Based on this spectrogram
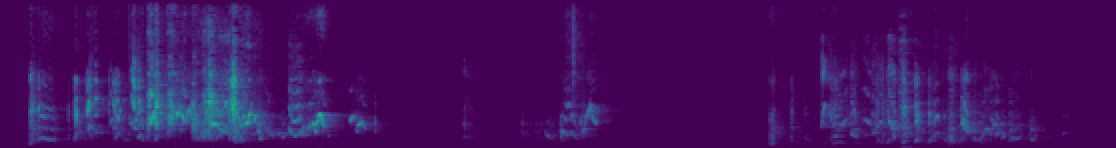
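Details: Happy pet budgie sounds: a dense, harsh warbling burst, a few isolated chirps, then another long raspy chattering phrase.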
